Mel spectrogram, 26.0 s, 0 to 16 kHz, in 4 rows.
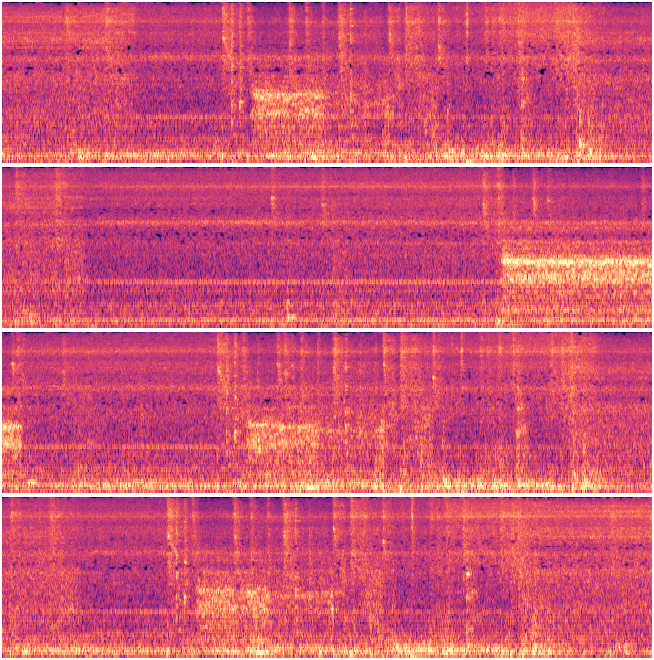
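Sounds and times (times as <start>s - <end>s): machine humming: 10.8s - 24.6s
machine parts clicking and knocking: 21.2s - 25.0s.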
